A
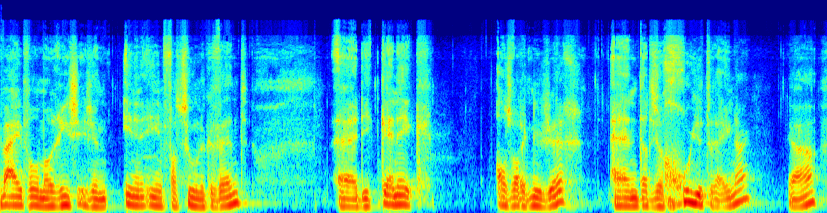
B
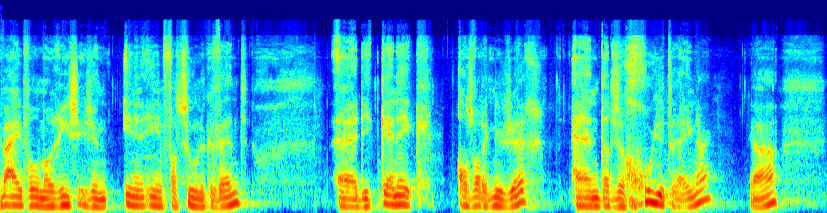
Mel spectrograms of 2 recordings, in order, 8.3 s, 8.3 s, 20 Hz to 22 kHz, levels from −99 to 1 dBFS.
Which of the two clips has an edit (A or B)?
B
